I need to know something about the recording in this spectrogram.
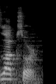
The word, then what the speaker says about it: lux: read his Lux and I know like some people who speak Latin go oh it's pronounced Loops but those are other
